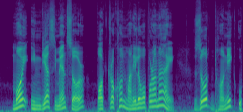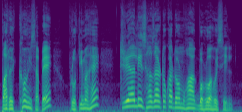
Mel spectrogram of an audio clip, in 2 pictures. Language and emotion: Assamese, surprised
